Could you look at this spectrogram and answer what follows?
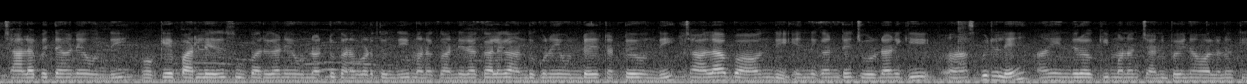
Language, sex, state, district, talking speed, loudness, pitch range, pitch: Telugu, female, Telangana, Nalgonda, 125 wpm, -22 LUFS, 155-165 Hz, 160 Hz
